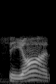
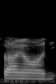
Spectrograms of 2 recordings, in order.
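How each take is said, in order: First: The name is pronounced with French sounds. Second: The name is pronounced with Spanish sounds. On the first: "as the French would pronounce it" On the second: "in Spain"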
